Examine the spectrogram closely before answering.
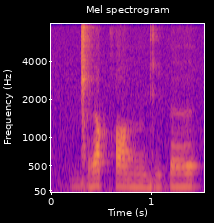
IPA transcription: ɡ͡ǁ ɘ qʰ ɔ n ŋ ɡ i ʔ ɾ ɘ

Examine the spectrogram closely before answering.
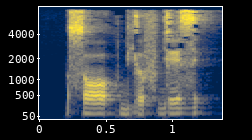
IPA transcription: s ɔː k b j ə f ɡ e z

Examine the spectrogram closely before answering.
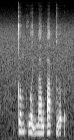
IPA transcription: t̪ ə˧ m h w ə̰˧˨ j n a˨˦ w ʔ a˦˥ k̚ ʔ ɨ̰˧˨ ə̯ ʔ

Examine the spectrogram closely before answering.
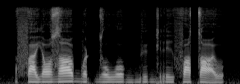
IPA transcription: f a j o zˤ i ʊ̯ b ɔ ʈ d o w o ɡ b y ɡ r i f u tˤ e ʊ̯

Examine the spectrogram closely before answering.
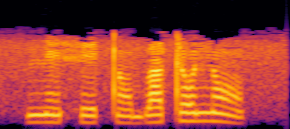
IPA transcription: n ĩ˧ h i˧ t ɔ̃˧ b a˦ t o˦ n ɔ̃˦˨

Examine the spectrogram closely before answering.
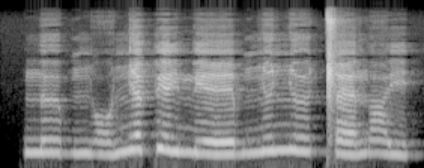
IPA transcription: n ɨː b ɲ ɔ̤ ɲ ɛ pʲ ɛ j mʲ eː b ɲ ɨ ɲ ɨː ǁ ɛ n a̤ j

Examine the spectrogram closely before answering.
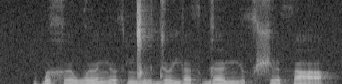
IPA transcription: ɓ ə x ø w ø n ø θ ŋ͡ǀ i d ø j ɛ θ ɡ ɛ mʲ o θ ʃ e θ a

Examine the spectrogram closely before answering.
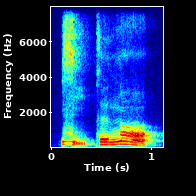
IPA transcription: z ḭ k ø ŋ ɑ̃

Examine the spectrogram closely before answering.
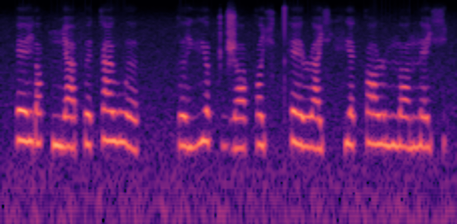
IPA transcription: ɛ˨ i̯ ɾ ɒ˦ k ɲ a˨ f ɛ˨ k a˦ u̯ w ə˨ | k ə˨ i̯ vʲ ɒ˦ k d͡ʒ ɒ˨ k ɒ˦ ç t̪ʰ ɛ˦˨ ɹ a˨ ç fʲ a˦ k ɒ˦ ɹ n̪ ɒ˦ n ɛ˦ ç

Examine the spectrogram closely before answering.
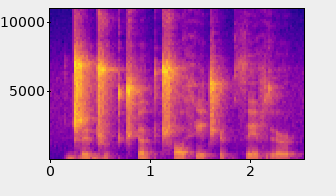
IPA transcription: ɖ͡ʐ e ɖ͡ʐ u k t͡ʃʼ œ k ʈ͡ʂʰ ɔ fʲ ẽ t͡ʃʼ ə˞ k θ e f r ə˞

